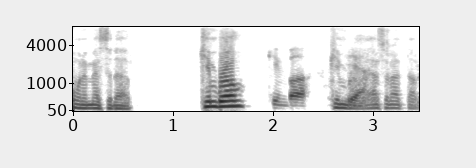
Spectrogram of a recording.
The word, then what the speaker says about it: Kimbrough: again I don't want to mess it up Kimbrough Kimbra that's what I thought it was um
